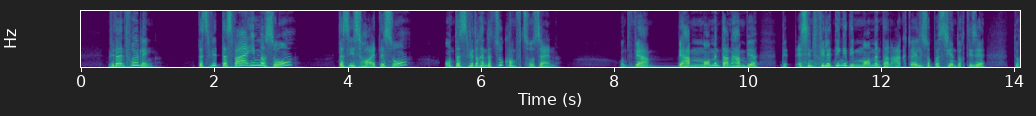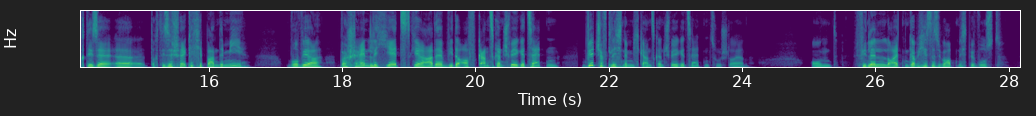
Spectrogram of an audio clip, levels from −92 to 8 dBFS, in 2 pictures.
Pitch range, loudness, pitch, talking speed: 170-230 Hz, -23 LUFS, 195 Hz, 160 wpm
